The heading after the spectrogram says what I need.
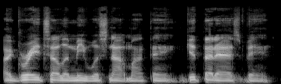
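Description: A man's voice: deep voice, steady tone, moderate pace, pushed and bright, no echo, clean studio sound. A man livestreaming games with casual, blunt, dismissive talk full of slang and swearing. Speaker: video game livestreamer. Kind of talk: casual livestream chat with heavy profanity.

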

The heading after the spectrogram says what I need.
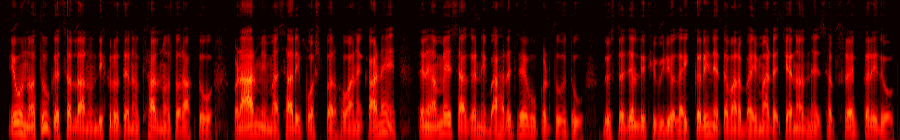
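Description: A man narrating a scripted family story in a steady, matter-of-fact way. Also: lowish voice, no echo, clean studio sound.

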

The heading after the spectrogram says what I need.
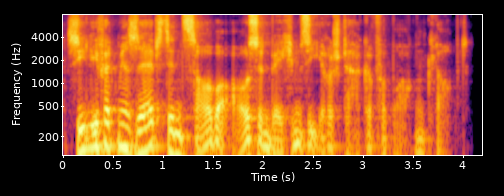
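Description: Male reader doing an eager lovestruck groom, deep gravelly voice, lively rises. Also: moderate pace, full character voice. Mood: rapturous. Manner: eager, earnest. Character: young man, lovestruck eager bridegroom.

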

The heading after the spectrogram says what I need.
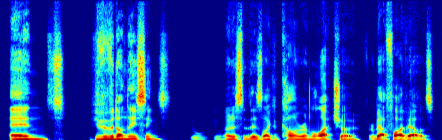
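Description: An Australian man, a podcast guest, telling a personal story in a blunt, earnest way and swearing freely. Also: sits low. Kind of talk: casual storytelling.

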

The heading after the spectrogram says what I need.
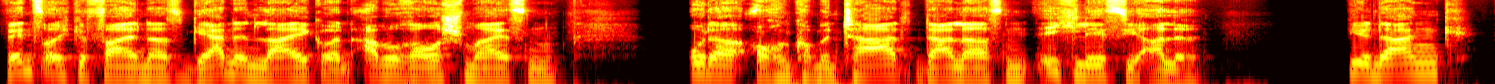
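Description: A man's voice: medium pitch, moderate pace. A man hosting a reaction video, giving mocking commentary in a dry, sarcastic tone. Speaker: reaction channel host.

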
